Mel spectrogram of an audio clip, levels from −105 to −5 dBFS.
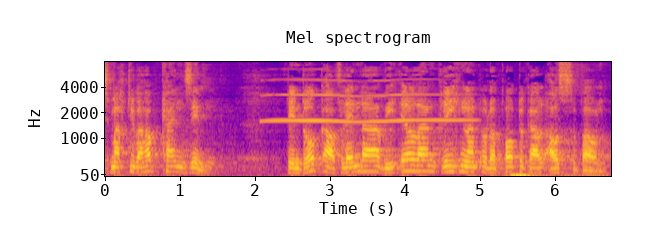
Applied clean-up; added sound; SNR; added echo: none; Wind instrument, woodwind instrument; 11 dB; reverberation time 2.6 s.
